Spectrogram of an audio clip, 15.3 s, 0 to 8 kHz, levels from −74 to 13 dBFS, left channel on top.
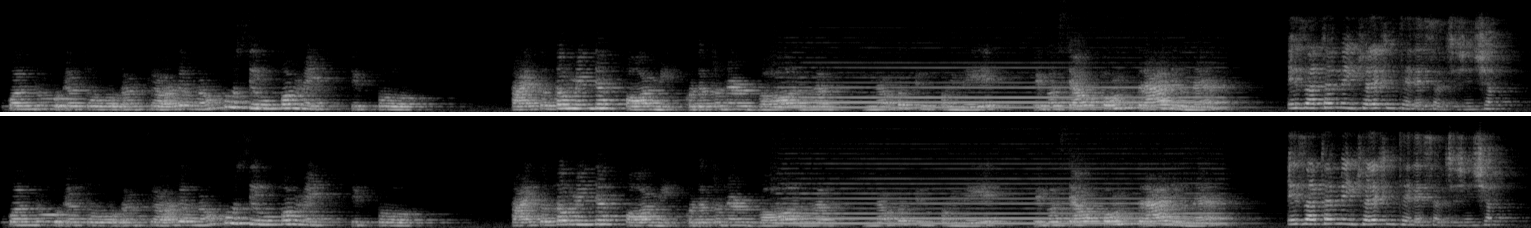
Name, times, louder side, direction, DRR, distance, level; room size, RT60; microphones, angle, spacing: voice 1, 0.1-3.2 3.5-4.1 5.1-8.4 8.6-10.0 10.3-12.2, left 1 dB, 15° left, -3 dB, 4.3 m, -19 dB
Wind instrument woodwind instrument, 7.7-12.3, equal, 20° right, 2.5 m, -24 dB
voice 2, 12.9-14.9, right 2 dB, 55° right, -7 dB, 3.8 m, -21 dB
20.0 x 6.8 x 3.8 m, 0.83 s
head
